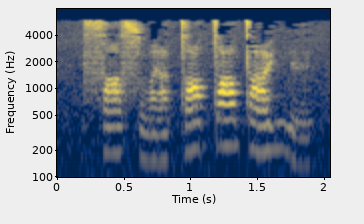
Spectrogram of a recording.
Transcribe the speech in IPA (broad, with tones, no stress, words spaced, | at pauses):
sˤa˧˥sˤwi˩tˤi˥ tˤo˥tˤɨ˧˥y̯nɘ˩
